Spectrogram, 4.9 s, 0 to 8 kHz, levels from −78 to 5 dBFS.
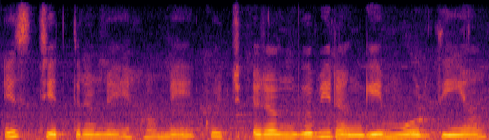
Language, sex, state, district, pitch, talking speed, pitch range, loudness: Hindi, female, Madhya Pradesh, Dhar, 185 Hz, 100 wpm, 175-195 Hz, -14 LUFS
